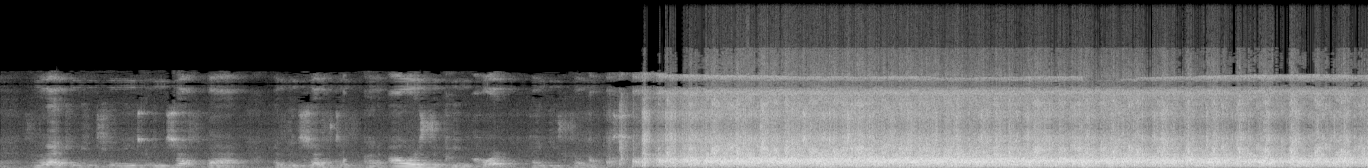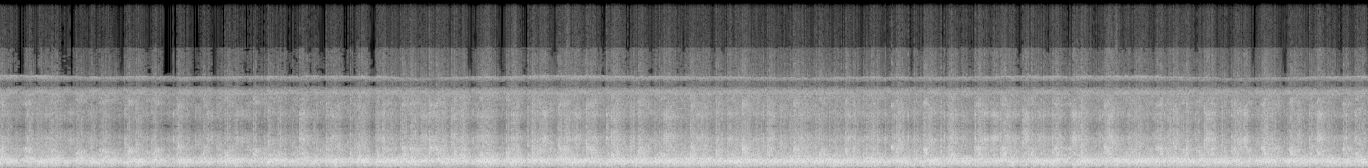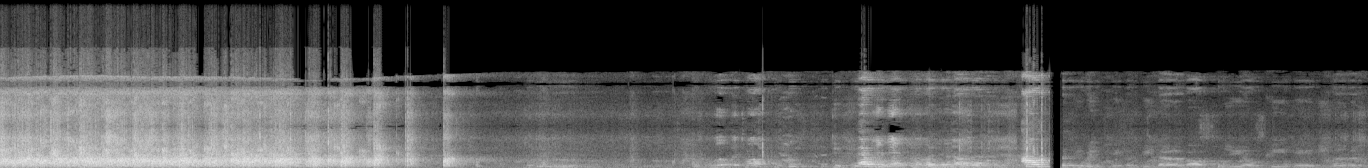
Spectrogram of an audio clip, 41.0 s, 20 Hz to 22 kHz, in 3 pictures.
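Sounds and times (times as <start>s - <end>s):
audience applauding: 6.1s - 32.3s.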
